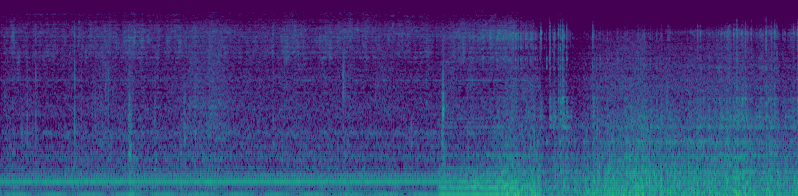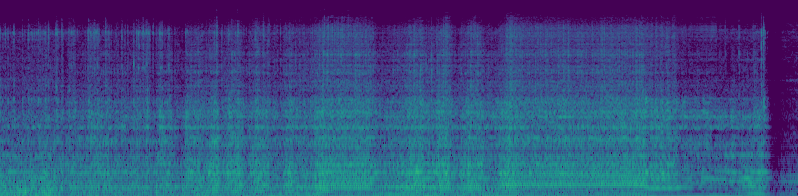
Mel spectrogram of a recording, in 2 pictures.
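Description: A small fan whirs close by.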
